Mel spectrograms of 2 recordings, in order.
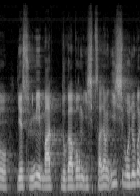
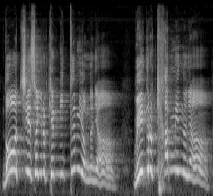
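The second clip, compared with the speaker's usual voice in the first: high, forceful reproach; rebuking; 11 semitones higher, 4 dB louder than usual. Acted. Jesus scolding disciples for unbelief, high rebuke. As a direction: demand an answer, voice pitched high. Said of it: "믿음이 없는 것을 책망하시는".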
